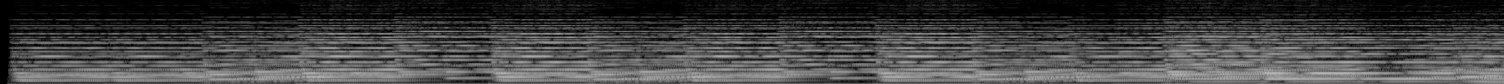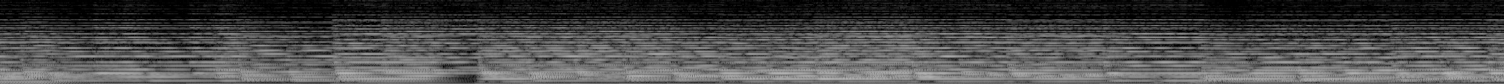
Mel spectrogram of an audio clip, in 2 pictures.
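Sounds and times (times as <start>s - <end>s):
organ playing a hymn: 0.1s - 30.0s.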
